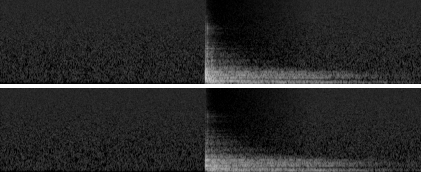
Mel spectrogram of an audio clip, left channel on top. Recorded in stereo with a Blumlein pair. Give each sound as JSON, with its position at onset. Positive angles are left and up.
{"t": 2.0, "sound": "knocking", "azimuth_deg": 25, "distance_m": 1.1}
